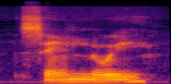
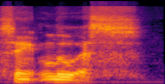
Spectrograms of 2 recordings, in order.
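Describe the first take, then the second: First: It is said a non-American way. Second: It is said the American way. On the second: "Just like we say like uh"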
